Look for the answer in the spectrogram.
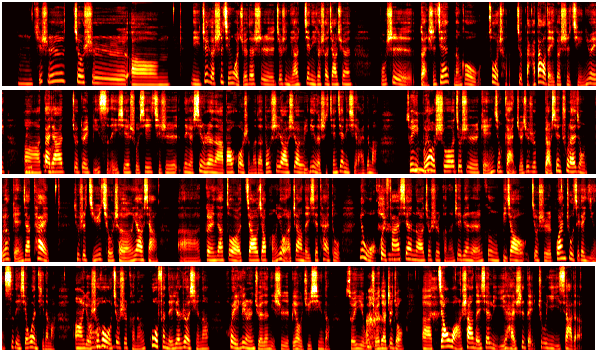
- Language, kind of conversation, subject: Chinese, podcast, 怎样才能重新建立社交圈？
- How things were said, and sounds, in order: chuckle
